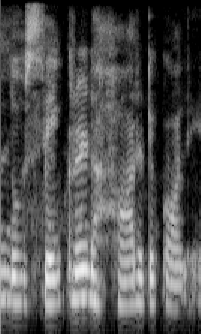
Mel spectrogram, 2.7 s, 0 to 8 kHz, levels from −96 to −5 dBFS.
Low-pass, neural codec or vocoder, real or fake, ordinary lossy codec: none; codec, 16 kHz, 8 kbps, FreqCodec, smaller model; fake; none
